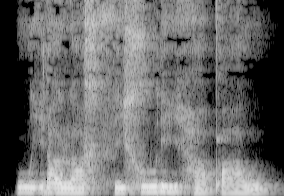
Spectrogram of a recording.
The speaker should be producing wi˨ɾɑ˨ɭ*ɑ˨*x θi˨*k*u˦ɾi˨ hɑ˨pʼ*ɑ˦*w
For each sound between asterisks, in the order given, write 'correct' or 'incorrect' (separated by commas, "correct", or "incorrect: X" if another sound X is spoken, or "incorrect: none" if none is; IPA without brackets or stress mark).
correct, incorrect: x, incorrect: ɑ˨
